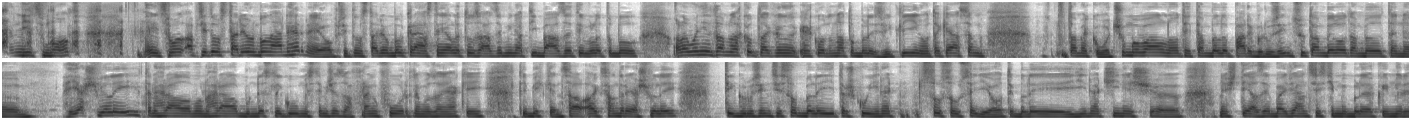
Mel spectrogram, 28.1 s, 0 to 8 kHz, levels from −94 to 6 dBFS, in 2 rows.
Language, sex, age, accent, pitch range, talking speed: Czech, male, 20-39, native, 120-140 Hz, 200 wpm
